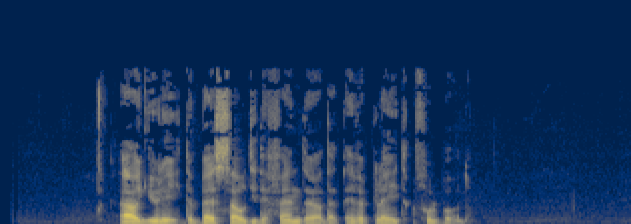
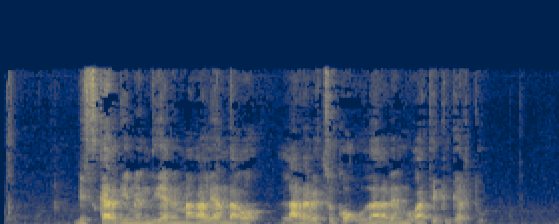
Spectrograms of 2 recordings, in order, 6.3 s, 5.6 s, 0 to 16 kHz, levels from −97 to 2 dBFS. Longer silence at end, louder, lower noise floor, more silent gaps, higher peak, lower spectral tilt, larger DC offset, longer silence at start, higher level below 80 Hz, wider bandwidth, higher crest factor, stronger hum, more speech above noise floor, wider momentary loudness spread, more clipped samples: first, 1.7 s vs 0.9 s; about the same, -24 LUFS vs -23 LUFS; first, -73 dBFS vs -66 dBFS; neither; about the same, -2 dBFS vs -2 dBFS; about the same, -5 dB/octave vs -4 dB/octave; neither; first, 0.95 s vs 0.05 s; first, -54 dBFS vs -64 dBFS; about the same, 11.5 kHz vs 11.5 kHz; about the same, 24 dB vs 22 dB; neither; first, 50 dB vs 43 dB; first, 18 LU vs 13 LU; neither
